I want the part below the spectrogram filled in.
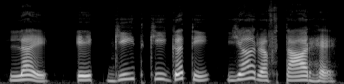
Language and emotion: Hindi, neutral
